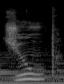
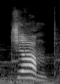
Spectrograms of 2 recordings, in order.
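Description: First: The vowel sounds like the letter name U. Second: The vowel is a short u sound. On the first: The speaker calls it wrong. "We don't say jump" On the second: The speaker calls it right. "we say jump"

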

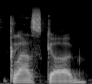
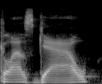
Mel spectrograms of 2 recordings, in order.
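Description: First: Glasgow is pronounced the way people in Britain say it. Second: Glasgow is pronounced the way people abroad say it. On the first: The speaker calls it right. "but it's Glasgow" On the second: The speaker calls it wrong. "Some people call it Glasgow. Not in the UK. But abroad, people pronounce it that way"

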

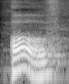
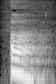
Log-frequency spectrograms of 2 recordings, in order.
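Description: First: The word has a full vowel and an F sound. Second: The word is only a schwa with no F.

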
